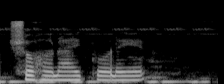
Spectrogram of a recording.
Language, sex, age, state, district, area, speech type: Santali, female, 18-30, West Bengal, Jhargram, rural, spontaneous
